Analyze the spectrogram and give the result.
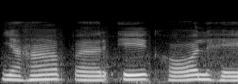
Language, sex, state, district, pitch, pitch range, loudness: Hindi, female, Maharashtra, Mumbai Suburban, 215 Hz, 195-225 Hz, -13 LUFS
